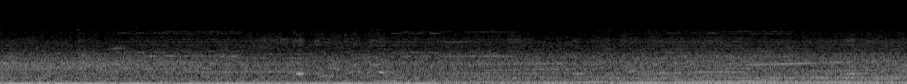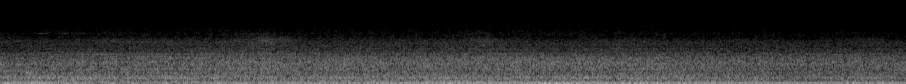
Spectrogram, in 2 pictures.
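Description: Car engine and road noise heard inside the cabin as the car drives through town and slows almost to a stop: a steady low hum whose lowest pitch steps up and down a couple of times.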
